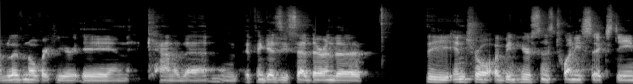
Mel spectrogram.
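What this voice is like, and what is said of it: Irish accent. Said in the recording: “I detect a little bit of an accent in there ... I'm originally from Ireland ... my accent”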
